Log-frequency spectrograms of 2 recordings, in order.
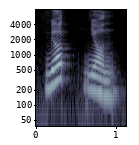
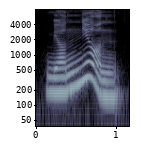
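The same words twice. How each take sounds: First: The final consonant stays a hard stop. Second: The final consonant becomes a nasal sound. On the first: The speaker calls it wrong. "이거 발음하기 힘들잖아요" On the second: The speaker calls it right. "이게 훨씬 편하죠"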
